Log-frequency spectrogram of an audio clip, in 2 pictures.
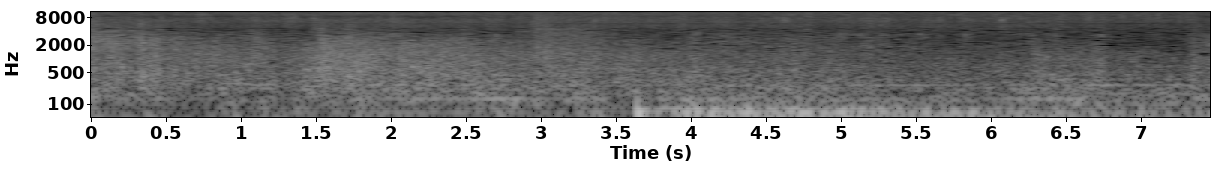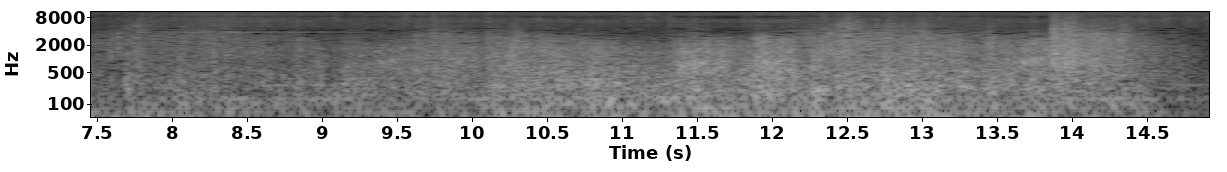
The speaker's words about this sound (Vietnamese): từ trên bầu trời một tia chớp chói lòa rạch toạc tầng không, kéo theo tiếng sấm kinh thiên động địa.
